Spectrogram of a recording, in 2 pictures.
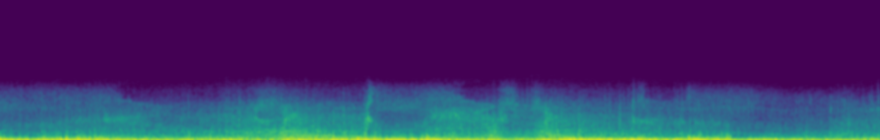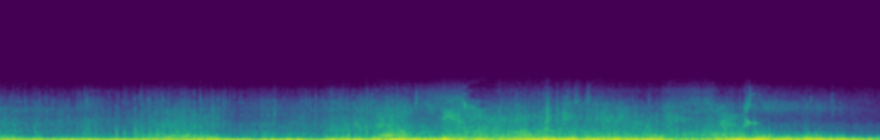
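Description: Wind buffeting the microphone of a camera worn under an open parachute during the descent: a loud, deep rumble that swells and dips irregularly.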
